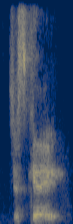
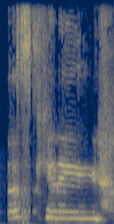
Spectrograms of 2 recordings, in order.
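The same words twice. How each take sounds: First: Soft, voiceless joking whisper; hushed jokey retraction; whispered aside. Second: High-pitched, voiced joking take-back; light, higher-pitched jokey retraction; playful singsong. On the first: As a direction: whisper it as a playful take-back. Joking aside after wedding question. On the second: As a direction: say it aloud, pitched up and teasing. Repeats the joke aloud. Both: Real, not acted.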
